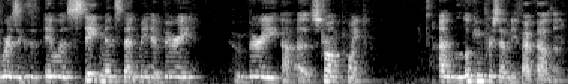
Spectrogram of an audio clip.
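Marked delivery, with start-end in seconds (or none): 5.9-7.5 firm downward end on "thousand"; no upward lift, just a fact; calm falling tune; falling statement. Shown as a demonstration. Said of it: "there's no up, no question".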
